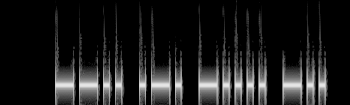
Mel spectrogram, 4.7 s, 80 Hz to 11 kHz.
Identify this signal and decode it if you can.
Morse code, heard as a keyed tone, about 15 wpm, 700 Hz. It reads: ZR6D
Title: DXCC-100 Call Signs - 4 Characters - 15wpm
